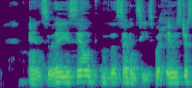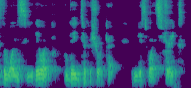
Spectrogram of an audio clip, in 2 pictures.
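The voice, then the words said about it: Drunk-sounding Drunk History narration. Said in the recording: “my drunk history impression”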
